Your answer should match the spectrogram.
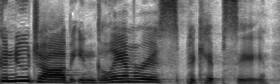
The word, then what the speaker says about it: Poughkeepsie: new job in glamorous poughkeepsie now for the uninitiated poughkeepsie is spelled with a silent g which leads me to believe that uh even the founders didn't want anyone to find it uh but the job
